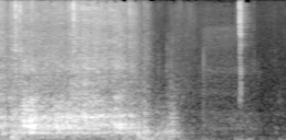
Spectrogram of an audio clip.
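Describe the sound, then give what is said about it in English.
A heavy wooden cabinet is pulled across the floor for under two seconds, a loud grinding drag that trails off, followed by a single short knock. “Okay, so I've got to get it. I'm going to pull it this way.”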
